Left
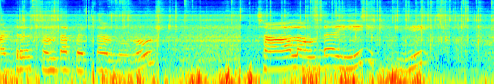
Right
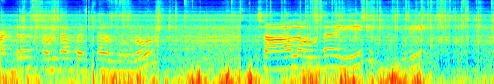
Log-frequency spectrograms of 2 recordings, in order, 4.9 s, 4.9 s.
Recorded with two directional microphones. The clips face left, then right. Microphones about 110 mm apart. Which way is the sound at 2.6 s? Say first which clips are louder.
Left 2 dB; 15° left (ahead or behind).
